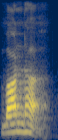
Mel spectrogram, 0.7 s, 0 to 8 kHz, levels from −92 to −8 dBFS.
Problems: constant background noise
